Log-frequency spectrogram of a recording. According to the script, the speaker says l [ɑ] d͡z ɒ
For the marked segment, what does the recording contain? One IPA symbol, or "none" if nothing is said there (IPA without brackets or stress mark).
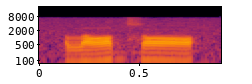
ɑ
